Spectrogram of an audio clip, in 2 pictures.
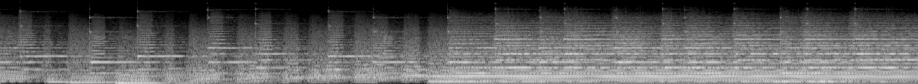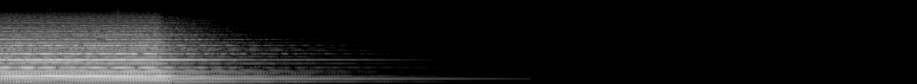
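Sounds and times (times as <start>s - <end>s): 
brass instruments: 0.0s - 12.5s.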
